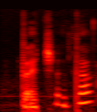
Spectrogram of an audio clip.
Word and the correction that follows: bachata: C'est pas comme ça qu'on dit. – Comment on dit alors? – Vous êtes des prouveurs. – L'accent tonique est sur le deuxième A, je pense. – Bachata. – Ouais. Eh oui, bravo.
